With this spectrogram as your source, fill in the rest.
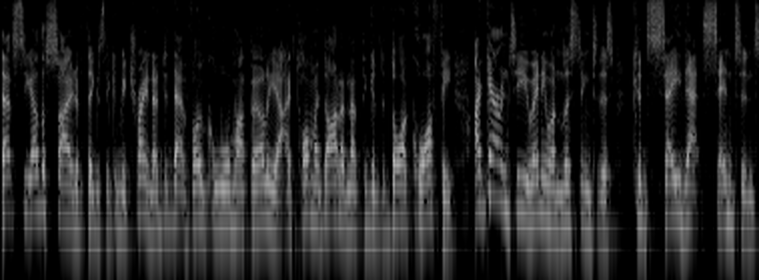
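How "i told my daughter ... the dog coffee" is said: slight New York accent. Showing listeners how the mouth can be trained to an accent: slight new york accent. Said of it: "sound a little bit like a New Yorker".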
